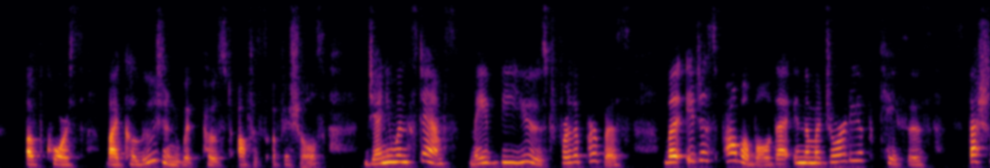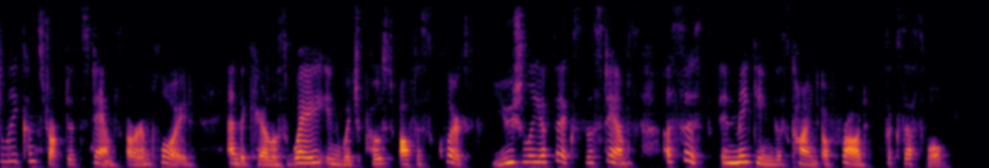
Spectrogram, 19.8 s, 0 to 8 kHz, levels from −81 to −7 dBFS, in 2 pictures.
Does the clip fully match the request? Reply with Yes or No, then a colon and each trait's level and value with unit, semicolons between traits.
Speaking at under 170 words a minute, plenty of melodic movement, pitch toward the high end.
Yes: average, 160 wpm; wide, 7.0 semitones; very high, 265 Hz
